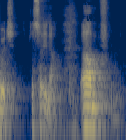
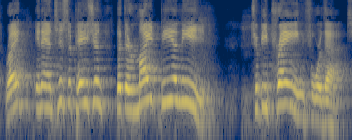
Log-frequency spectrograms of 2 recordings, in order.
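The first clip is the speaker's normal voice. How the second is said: high, driving sermon delivery; emphatic preaching; 7 semitones higher, 4 dB louder than usual. Acted. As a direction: stretch and punch the key words. Preaches on praying before need.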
